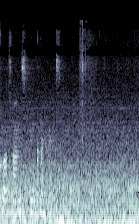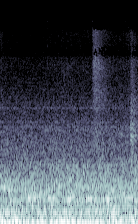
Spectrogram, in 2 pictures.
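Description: A young woman speaks casually close by.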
